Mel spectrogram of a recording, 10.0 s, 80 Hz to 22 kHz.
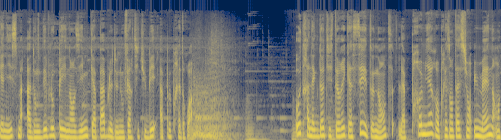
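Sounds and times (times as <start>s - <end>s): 
speech: 0.0s - 4.5s, 5.8s - 10.0s
tiger roaring: 3.8s - 5.0s
tiger's deep rumbling growl: 3.8s - 5.0s.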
